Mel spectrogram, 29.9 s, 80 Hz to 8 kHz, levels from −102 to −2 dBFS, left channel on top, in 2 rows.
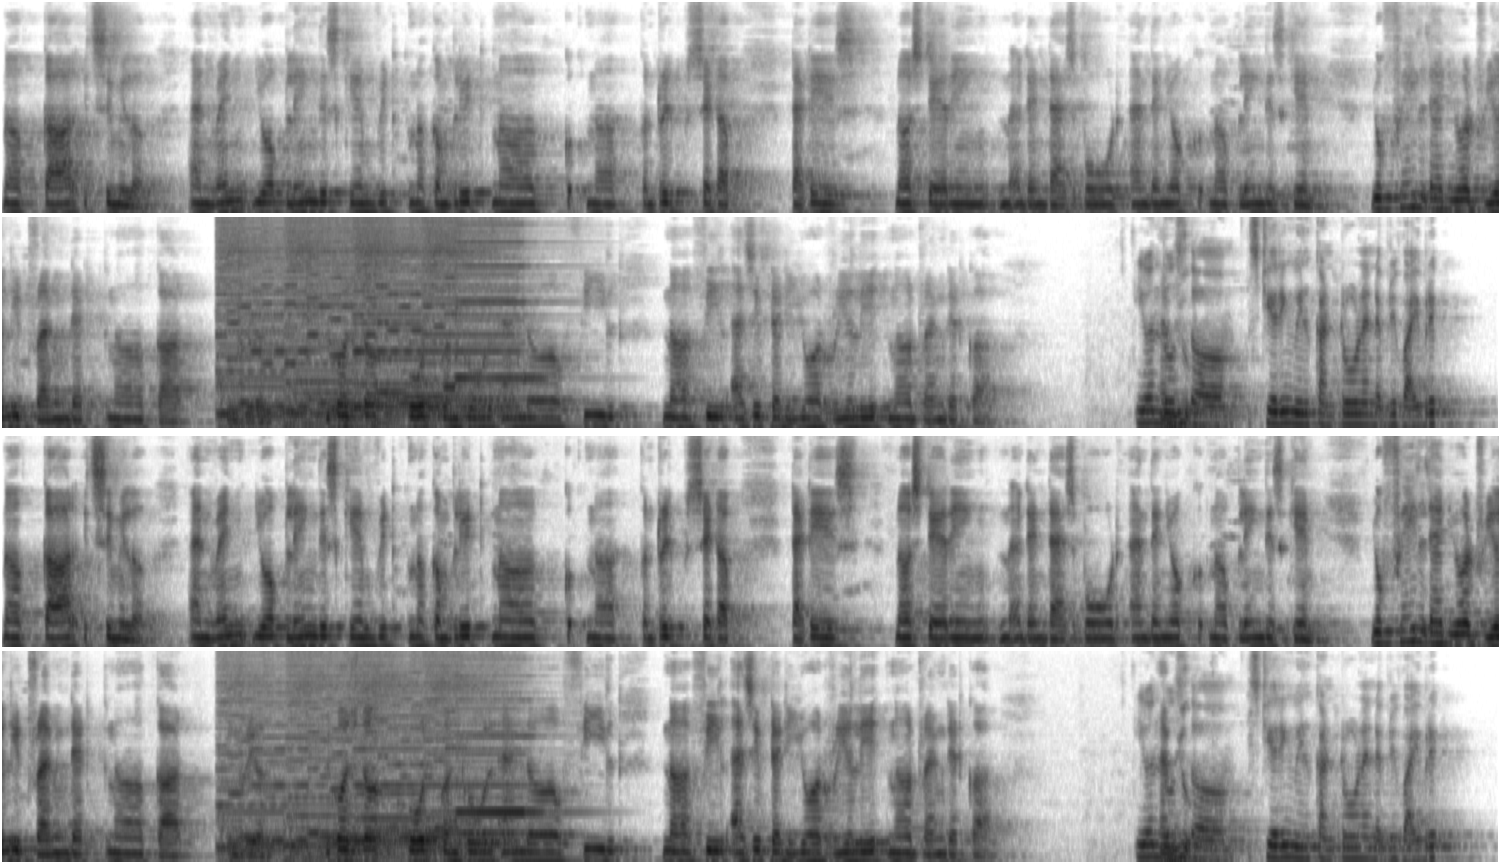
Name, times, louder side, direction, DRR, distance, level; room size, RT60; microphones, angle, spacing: voice 1, 0.0-1.4 1.9-5.4 5.6-7.3 7.6-8.5 8.9-16.8 17.2-17.7 18.2-21.1 21.6-24.9 26.5-26.9, right 2 dB, 60° right, 7 dB, 2.0 m, -22 dB
sound 1, 17.1-20.5, equal, 50° left, 5.9 m, -23 dB
voice 2, 26.3-29.3, left 1 dB, 20° left, 10 dB, 1.6 m, -24 dB
25.0 x 21.5 x 9.8 m, 0.90 s
head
